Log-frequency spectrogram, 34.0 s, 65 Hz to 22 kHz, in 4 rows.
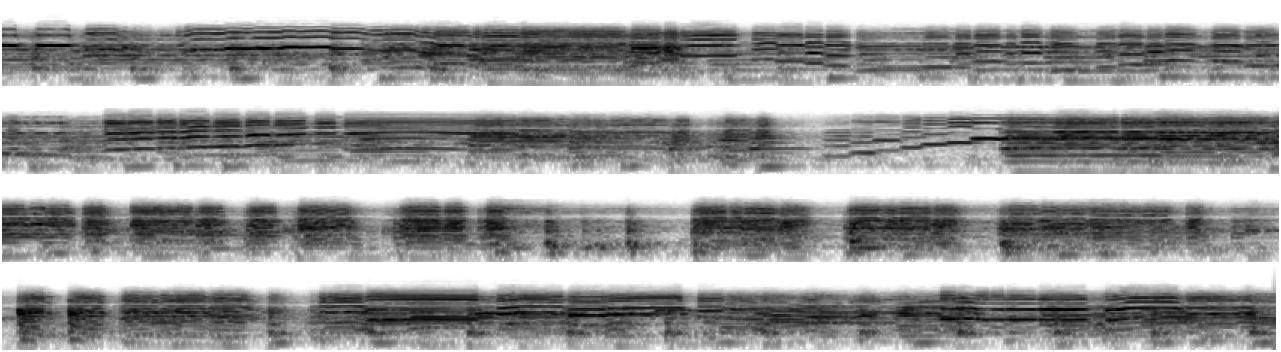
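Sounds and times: swing big band playing: 0.0s - 34.0s
punchy brass hits: 16.0s - 34.0s.

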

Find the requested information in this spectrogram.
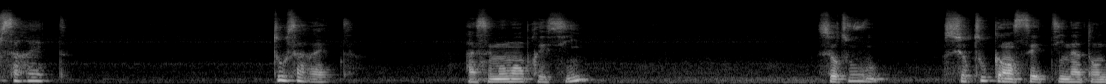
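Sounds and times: faint room tone hiss: 0.0s - 11.0s.

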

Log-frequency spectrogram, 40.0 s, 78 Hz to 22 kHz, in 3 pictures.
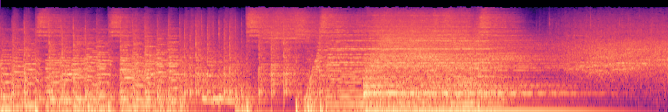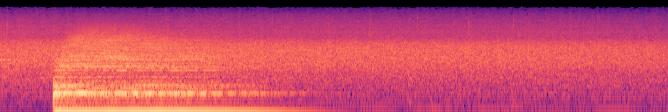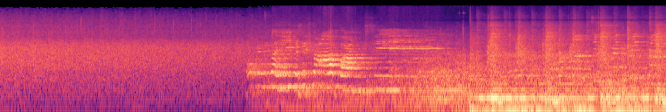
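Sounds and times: brass band chord: 0.0s - 4.2s, 6.1s - 12.2s, 14.4s - 20.3s
audience applause: 6.6s - 33.1s, 36.1s - 40.0s.

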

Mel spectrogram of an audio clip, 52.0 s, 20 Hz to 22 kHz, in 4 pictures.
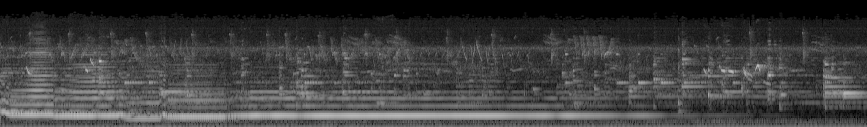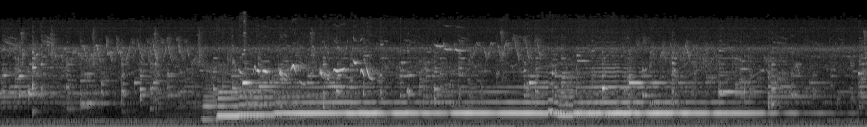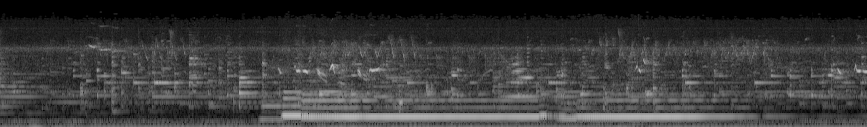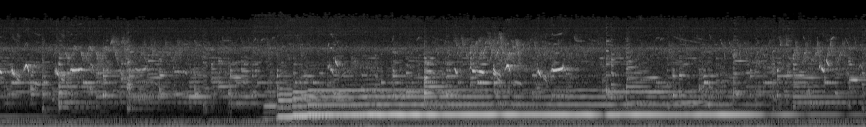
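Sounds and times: duduk playing long notes: 0.0s - 10.2s, 16.0s - 25.8s, 29.9s - 37.8s, 43.0s - 50.9s
birds chirping: 0.0s - 52.0s.

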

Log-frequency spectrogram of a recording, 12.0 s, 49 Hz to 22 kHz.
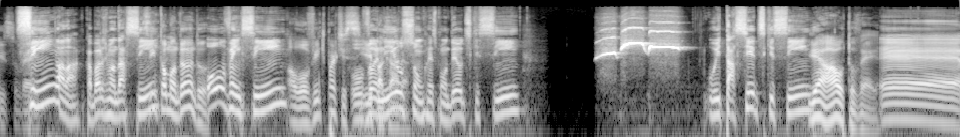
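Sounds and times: high three-note whistle: 7.4s - 8.6s.

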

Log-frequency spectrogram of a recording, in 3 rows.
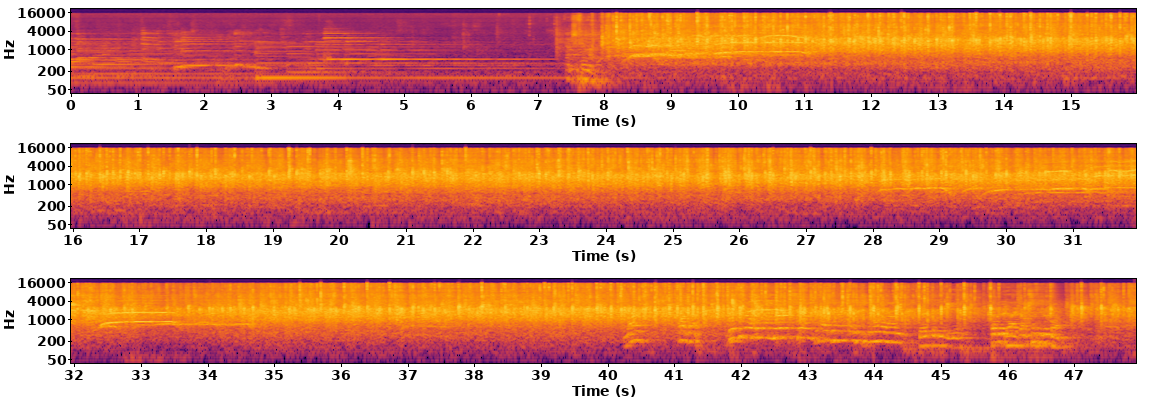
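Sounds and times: audience clapping: 7.3s - 47.9s.

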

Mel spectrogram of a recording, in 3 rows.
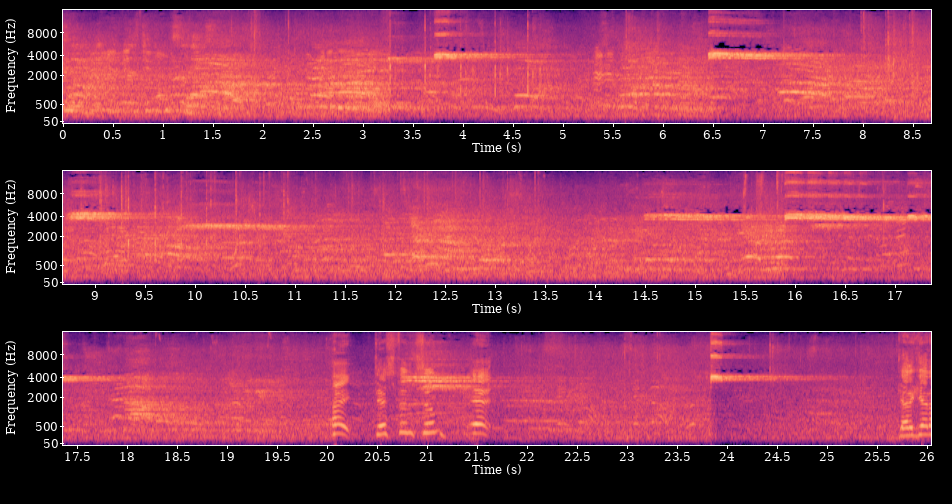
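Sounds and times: voices echoing in a gymnasium: 0.0s - 26.0s.

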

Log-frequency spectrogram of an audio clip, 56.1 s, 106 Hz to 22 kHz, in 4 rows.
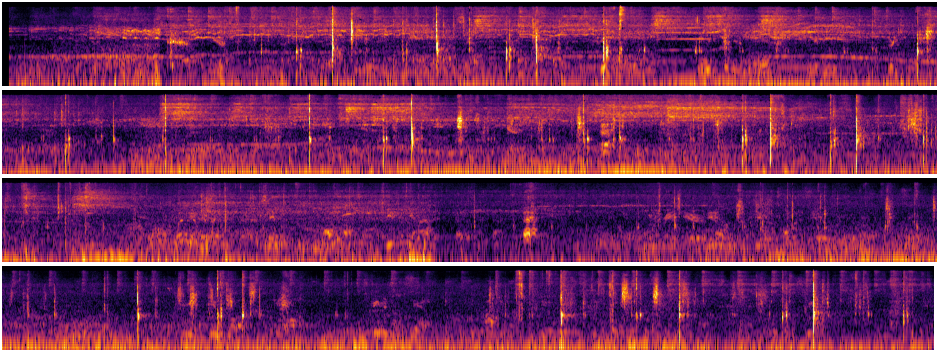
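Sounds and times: music with vocals: 0.1s - 56.0s.

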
